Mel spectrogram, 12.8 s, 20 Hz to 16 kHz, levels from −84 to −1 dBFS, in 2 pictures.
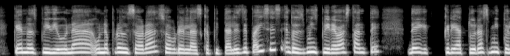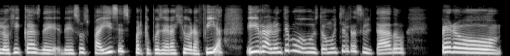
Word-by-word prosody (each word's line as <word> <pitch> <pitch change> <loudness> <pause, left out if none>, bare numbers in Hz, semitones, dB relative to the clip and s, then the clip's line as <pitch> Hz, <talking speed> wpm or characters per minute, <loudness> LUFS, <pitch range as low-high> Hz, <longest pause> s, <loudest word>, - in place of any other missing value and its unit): que 265 - +2
nos 265 -3 +3
pidió 245 -2 +4
una 265 +2 +2
una 260 +1 +4
profesora 265 +2 +1
sobre 250 -6 0
las 215 -3 0
capitales 225 +1 -1
de 285 - +1
países. 430 - 0
Entonces, 270 -5 +1
me 295 - +6
inspiré 260 -4 +2
bastante 270 +3 -2 0.3
de 260 -2 -1
criaturas 255 0 0
mitológicas 265 -2 0
de 215 -1 -3
de 215 0 -2
esos 245 +4 -4
países, 295 +9 -1
porque, 245 -5 -3
pues, 225 0 -1
era 210 0 0
geografía 220 +1 0 0.3
y 315 +3 +3
realmente 290 +2 0
me 380 - -4
gustó 270 -6 -3
mucho 270 +5 -5
el 345 - -7
resultado. 255 -5 -3 0.4
Pero, 255 -7 +2
260 Hz, 160 wpm, -12 LUFS, 235-280 Hz, 0.4 s, me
